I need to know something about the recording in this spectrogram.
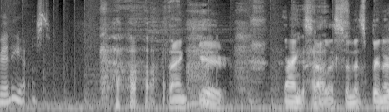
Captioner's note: laughing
